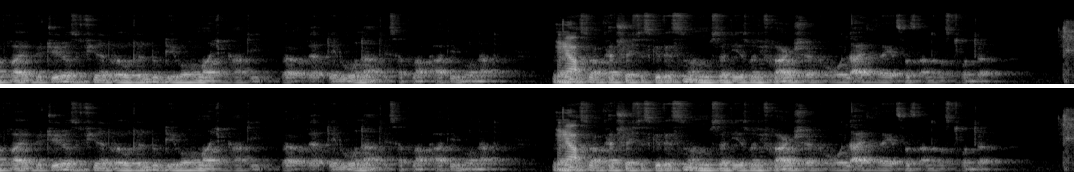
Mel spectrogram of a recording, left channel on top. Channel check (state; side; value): identical; both; correlation 1.00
